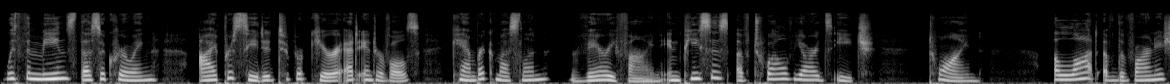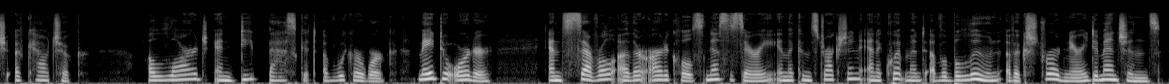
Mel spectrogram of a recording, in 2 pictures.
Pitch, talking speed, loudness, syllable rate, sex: 200 Hz, 145 wpm, -19 LUFS, 4.8 syllables/s, female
